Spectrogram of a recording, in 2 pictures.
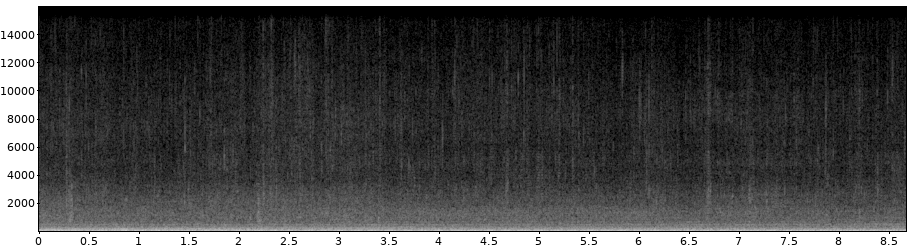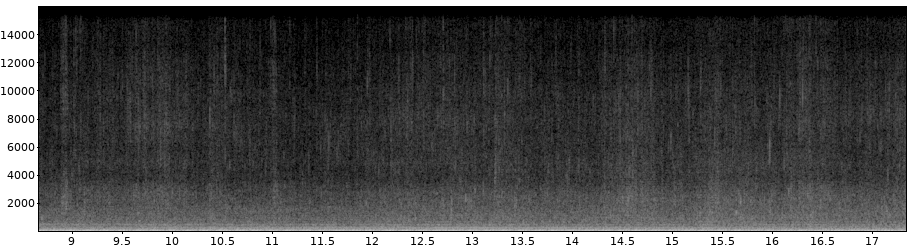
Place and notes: Muggia Triest, Italy - ship passing, engine drone
drone of a departing ship near Muggia.
(SD702, AT BP4025)
Muggia, Trieste, Italy, 6 September 2013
